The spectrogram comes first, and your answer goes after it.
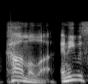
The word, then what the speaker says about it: Kamala: who is on said her name is pronounced comma like the punctuation mark la, Comma-la.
